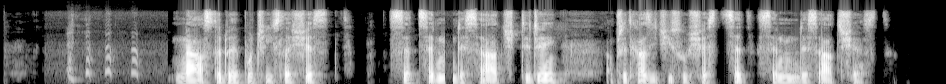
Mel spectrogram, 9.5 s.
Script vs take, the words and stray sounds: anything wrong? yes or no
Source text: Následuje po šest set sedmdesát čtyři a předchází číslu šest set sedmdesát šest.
yes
